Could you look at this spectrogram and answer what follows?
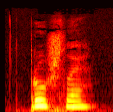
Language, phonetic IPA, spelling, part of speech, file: Russian, [ˈproʂɫəjə], прошлое, adjective / noun, Ru-прошлое.ogg
- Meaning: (adjective) inflection of про́шлый (próšlyj): 1. neuter nominative singular 2. accusative neuter singular; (noun) the past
